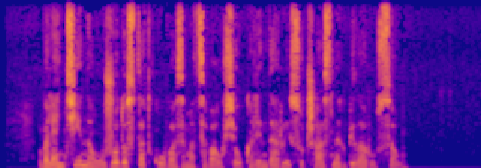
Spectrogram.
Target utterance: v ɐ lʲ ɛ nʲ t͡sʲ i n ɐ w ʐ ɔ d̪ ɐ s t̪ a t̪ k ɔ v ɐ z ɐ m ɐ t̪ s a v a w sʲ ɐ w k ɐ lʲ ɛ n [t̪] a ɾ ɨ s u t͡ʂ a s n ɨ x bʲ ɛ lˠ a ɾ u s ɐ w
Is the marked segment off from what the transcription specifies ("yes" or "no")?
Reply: yes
